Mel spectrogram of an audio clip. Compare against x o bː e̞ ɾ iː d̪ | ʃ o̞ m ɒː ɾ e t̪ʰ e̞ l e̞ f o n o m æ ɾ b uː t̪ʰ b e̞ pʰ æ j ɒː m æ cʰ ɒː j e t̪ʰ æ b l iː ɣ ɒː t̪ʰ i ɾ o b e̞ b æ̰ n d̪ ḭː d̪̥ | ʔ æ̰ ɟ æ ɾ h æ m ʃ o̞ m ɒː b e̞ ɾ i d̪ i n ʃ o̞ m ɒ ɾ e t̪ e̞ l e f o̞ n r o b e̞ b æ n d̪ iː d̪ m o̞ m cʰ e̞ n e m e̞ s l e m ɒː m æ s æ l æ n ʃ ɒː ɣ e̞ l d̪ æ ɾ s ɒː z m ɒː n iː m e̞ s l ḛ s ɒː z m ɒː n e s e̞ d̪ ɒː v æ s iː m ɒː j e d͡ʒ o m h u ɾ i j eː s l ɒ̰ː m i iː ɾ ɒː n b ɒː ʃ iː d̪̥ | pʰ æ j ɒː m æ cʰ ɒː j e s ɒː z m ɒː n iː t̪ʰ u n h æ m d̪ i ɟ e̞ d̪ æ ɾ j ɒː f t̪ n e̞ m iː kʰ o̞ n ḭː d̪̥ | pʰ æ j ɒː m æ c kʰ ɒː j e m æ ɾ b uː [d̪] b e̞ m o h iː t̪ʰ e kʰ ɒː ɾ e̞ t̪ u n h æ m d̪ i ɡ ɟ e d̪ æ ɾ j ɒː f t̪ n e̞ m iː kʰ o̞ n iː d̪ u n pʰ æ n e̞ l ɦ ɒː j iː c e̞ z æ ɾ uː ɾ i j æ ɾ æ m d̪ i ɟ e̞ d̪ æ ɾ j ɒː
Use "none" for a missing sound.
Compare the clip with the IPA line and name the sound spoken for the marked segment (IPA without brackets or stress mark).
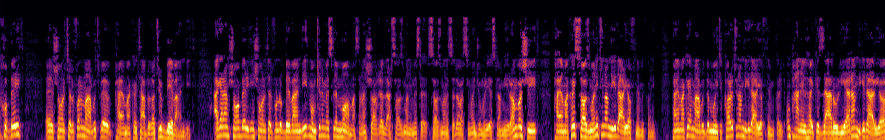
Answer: t̪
